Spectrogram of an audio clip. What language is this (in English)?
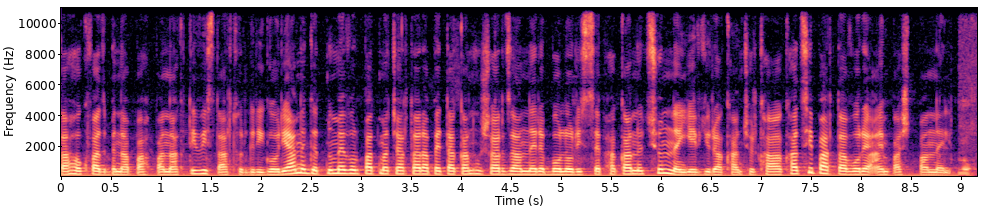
Romanian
